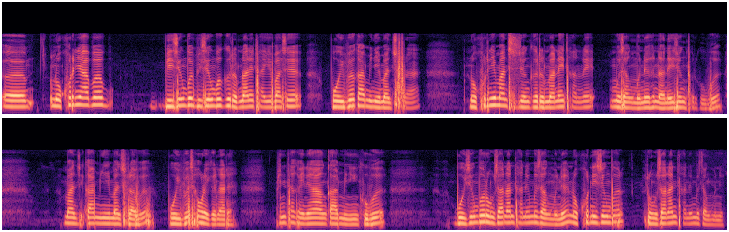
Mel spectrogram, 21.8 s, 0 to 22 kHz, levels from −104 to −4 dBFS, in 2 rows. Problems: constant background noise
